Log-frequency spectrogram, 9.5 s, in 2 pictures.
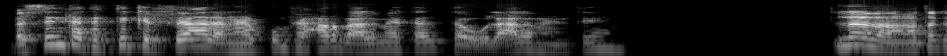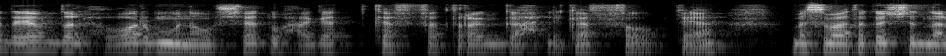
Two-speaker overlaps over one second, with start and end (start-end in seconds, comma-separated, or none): none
